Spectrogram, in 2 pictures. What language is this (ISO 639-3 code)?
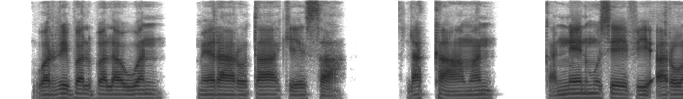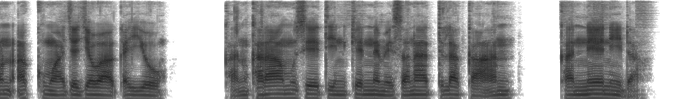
orm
